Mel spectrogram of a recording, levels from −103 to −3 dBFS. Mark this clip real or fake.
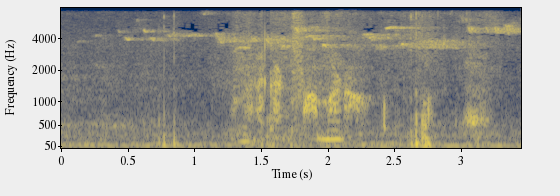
real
